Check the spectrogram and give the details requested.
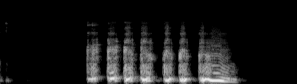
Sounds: Throat clearing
